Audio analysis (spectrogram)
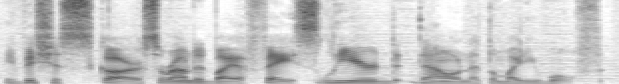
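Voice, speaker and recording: A man's voice: on the high side, normal speed, fairly bright tone, soft background music. A man narrating a comic fantasy audio drama in a wry, mock-epic, emphatic theatrical style.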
